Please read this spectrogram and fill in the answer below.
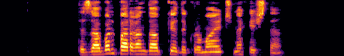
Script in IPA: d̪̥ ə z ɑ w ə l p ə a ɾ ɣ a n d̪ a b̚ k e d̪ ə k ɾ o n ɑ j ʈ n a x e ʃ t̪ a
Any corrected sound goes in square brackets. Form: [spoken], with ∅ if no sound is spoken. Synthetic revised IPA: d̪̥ ə z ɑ [b] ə l p ə a ɾ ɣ a n d̪ [ɑ] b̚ k e d̪ ə k ɾ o [m] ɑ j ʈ n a x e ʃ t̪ a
